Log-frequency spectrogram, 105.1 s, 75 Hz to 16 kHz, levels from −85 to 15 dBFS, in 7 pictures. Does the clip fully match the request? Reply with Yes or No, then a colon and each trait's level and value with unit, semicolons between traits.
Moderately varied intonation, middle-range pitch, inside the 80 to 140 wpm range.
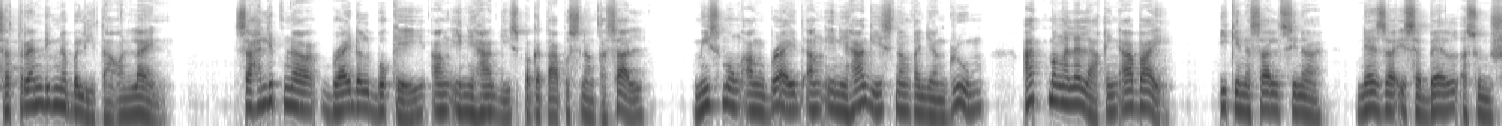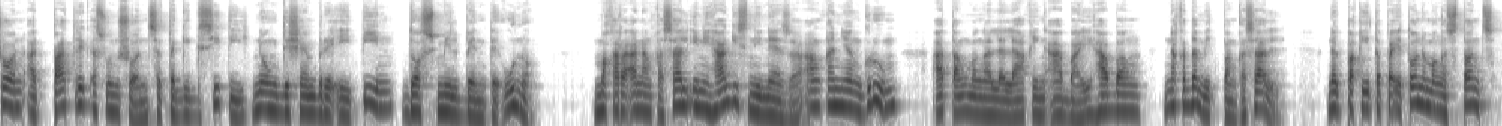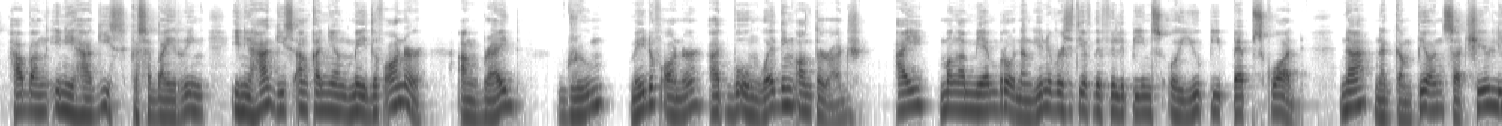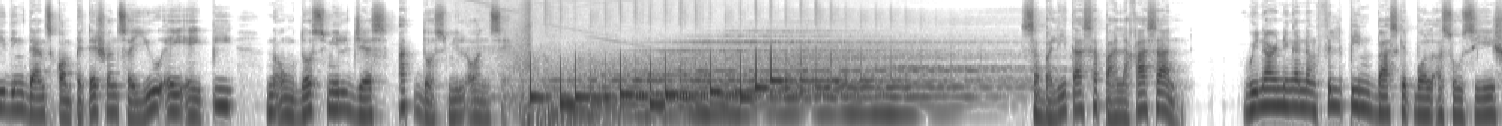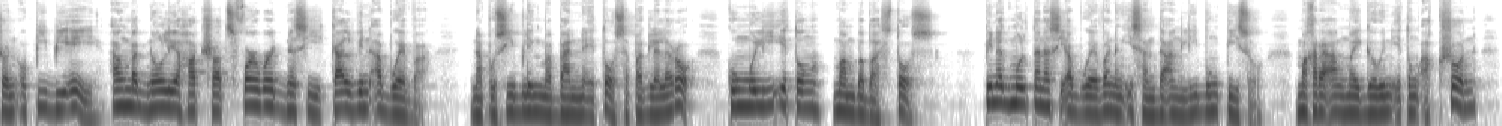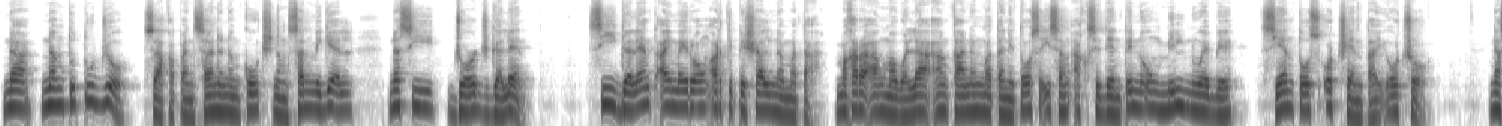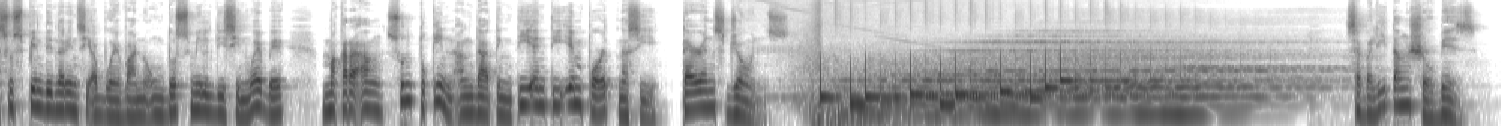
Yes: average, 5.0 semitones; medium, 145 Hz; average, 120 wpm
